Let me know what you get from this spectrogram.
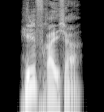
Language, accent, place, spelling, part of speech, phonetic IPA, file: German, Germany, Berlin, hilfreicher, adjective, [ˈhɪlfʁaɪ̯çɐ], De-hilfreicher.ogg
- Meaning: 1. comparative degree of hilfreich 2. inflection of hilfreich: strong/mixed nominative masculine singular 3. inflection of hilfreich: strong genitive/dative feminine singular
